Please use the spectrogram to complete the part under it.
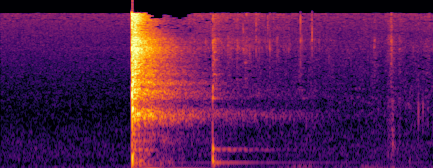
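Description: A firecracker bangs loudly under a metal can.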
